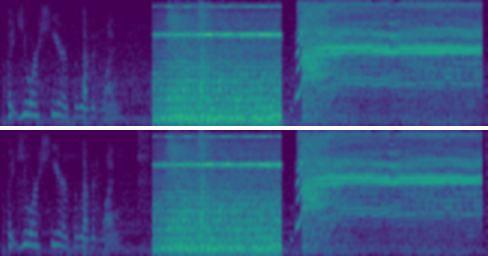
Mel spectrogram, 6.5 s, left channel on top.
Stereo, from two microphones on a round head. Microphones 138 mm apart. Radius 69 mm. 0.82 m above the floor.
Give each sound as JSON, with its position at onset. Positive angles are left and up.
{"t": 0.1, "sound": "a woman speaking", "side_deg": 10}
{"t": 2.0, "sound": "a fire alarm", "side_deg": -15}
{"t": 3.9, "sound": "a scream", "side_deg": -5}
